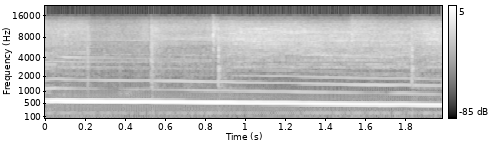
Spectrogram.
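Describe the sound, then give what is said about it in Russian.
A dog named Dashka howls in one long, steady note that slowly sinks in pitch, loud, with no voices or other sounds around it. “Дашка завыла.”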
